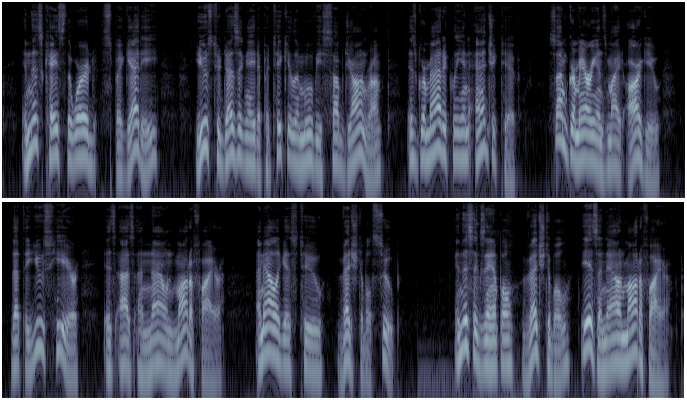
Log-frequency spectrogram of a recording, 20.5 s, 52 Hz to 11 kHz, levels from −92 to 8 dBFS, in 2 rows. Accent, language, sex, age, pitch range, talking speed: American, English, male, 50-69, 110-160 Hz, 125 wpm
